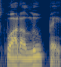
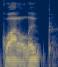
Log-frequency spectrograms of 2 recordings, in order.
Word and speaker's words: Guadalupe: pet peeve of mine the college strip next to the university of texas is guadalupe street but everybody calls it guadalupe another street is named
